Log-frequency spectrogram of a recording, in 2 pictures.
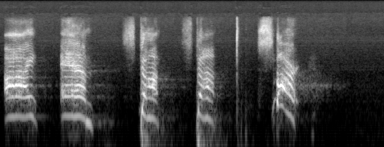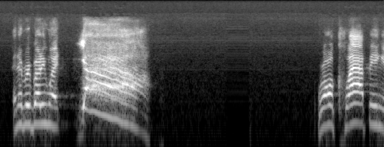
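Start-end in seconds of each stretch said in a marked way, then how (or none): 0.1-4.0 put-on high, bold child's chant; proud little girl. Ten-year-old announcing to the circle, proud child chant. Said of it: "little Lily does this". 6.2-6.9 high cheering shout; group cheer. Retold or imitated. The women cheer for Lily, shouted cheer.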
